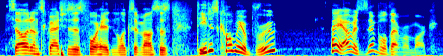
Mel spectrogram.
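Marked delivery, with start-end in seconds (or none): 2.4-5.5 high, swooping indignant character voice; hammed-up offended squawk, then easing down; mock-offended brute. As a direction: act comically affronted, pitch leaping up. Saladin mock-offended at being called brute.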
